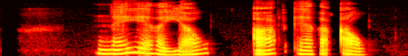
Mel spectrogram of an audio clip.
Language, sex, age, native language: Icelandic, other, 30-39, Icelandic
